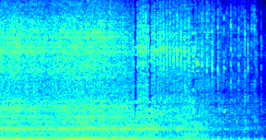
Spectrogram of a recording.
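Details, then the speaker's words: Small low-end snow blower single-cylinder with no electric start, off choke during main jet sizing: putters unevenly and the beat falls away, running better on choke. Lean; one jet size up is planned. "i think i'm going to go one more size up you can still see when i put the choke on it's running a little bit better"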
